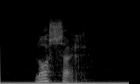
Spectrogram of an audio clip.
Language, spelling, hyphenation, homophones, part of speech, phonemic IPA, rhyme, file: Dutch, Losser, Los‧ser, losser, proper noun, /ˈlɔ.sər/, -ɔsər, Nl-Losser.ogg
- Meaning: a village and municipality of Overijssel, Netherlands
